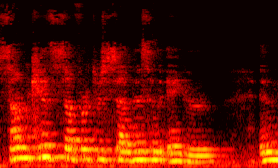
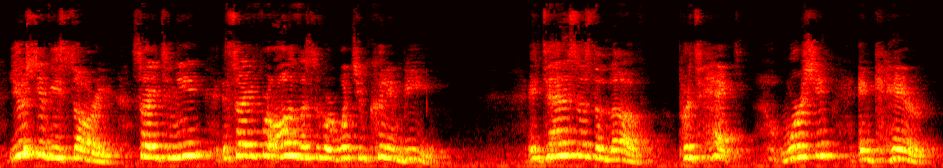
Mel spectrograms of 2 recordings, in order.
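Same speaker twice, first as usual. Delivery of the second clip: angry accusation; 4 semitones higher, 8 dB louder than usual. Acted. Poem climax accusing the father.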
